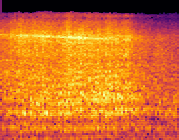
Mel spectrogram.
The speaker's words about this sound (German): Dichter Nebel hing über dem Frankfurter Flughafen vor zehn Jahren, als am Nachmittag ein Flugzeug der Luftwaffe mit Bundeskanzlerin Angela Merkel als erstes auf der neuen Landebahn Nordwest aufsetzte.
